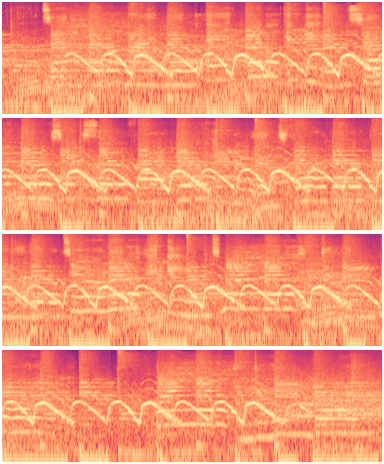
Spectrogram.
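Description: Cartoon police-car siren in a fast yelp, rising and falling a few times a second, over backing music with a steady beat.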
